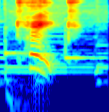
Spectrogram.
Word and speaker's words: cake: We have the sneaky E, silent E at the end, and it's going to make the A say its name. Let's read it together. Ache, cake.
